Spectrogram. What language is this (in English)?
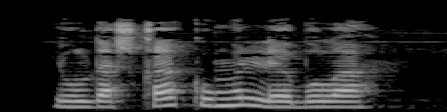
Bashkir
